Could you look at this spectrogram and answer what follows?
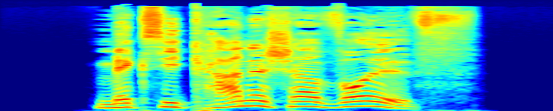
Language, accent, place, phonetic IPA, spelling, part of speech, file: German, Germany, Berlin, [mɛksiˌkaːnɪʃɐ ˈvɔlf], Mexikanischer Wolf, phrase, De-Mexikanischer Wolf.ogg
- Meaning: Mexican wolf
